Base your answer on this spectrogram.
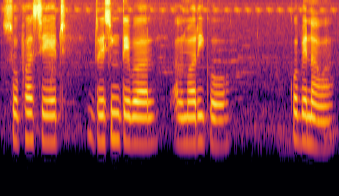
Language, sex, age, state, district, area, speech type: Santali, female, 45-60, Jharkhand, Bokaro, rural, spontaneous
